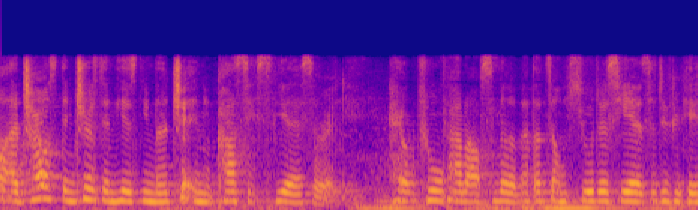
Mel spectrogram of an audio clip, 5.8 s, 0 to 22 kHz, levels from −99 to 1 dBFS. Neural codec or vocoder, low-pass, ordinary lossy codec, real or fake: codec, 24 kHz, 0.9 kbps, WavTokenizer, medium music audio release; 7.2 kHz; none; fake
